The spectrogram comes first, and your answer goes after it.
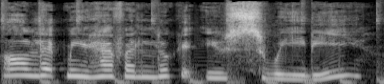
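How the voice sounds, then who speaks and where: In a put-on character voice with cackling, the speaker uses a fairly high pitch at a moderate pace. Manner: sweet yet creepy, cackling.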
